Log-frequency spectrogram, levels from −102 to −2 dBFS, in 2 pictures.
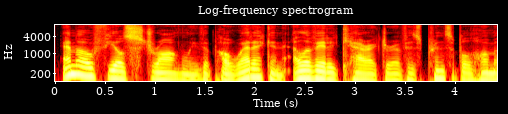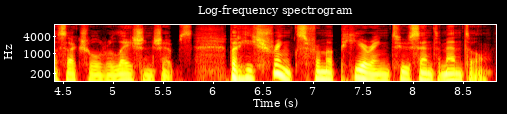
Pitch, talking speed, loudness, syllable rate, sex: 105 Hz, 145 wpm, -21 LUFS, 5.0 syllables/s, male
